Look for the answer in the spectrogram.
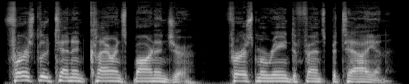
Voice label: debriefing, english; War Thunder

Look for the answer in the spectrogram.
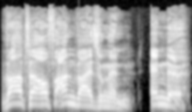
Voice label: Speech Pilots Torpedo, DE

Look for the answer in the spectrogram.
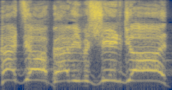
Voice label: US threat mg, battlechatter, english; localized english

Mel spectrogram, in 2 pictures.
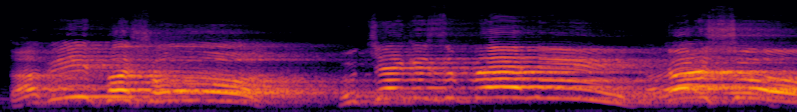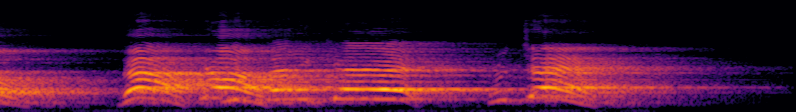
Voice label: walla rus mountain battle

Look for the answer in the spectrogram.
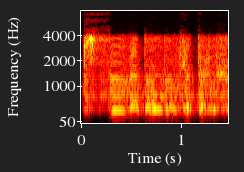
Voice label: dialogs japanese; War Thunder

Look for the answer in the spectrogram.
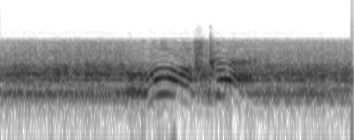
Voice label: trick, speech ru

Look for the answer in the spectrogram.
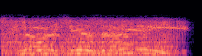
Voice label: voice message gunlayer wounded, crew tanks czech

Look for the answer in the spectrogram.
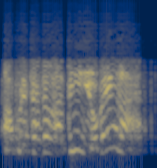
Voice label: attack position, mood high, speech; War Thunder

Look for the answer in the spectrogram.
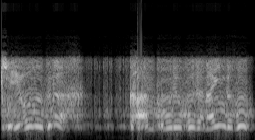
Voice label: dialog, dialogs japanese; War Thunder

